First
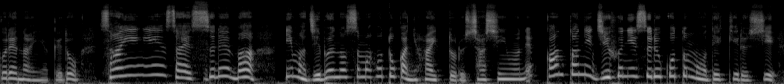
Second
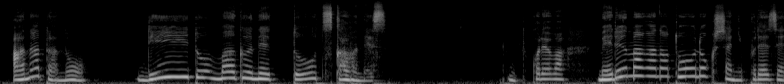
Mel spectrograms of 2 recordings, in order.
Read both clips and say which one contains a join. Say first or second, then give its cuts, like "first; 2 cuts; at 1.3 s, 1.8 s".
second; 1 cut; at 5.2 s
